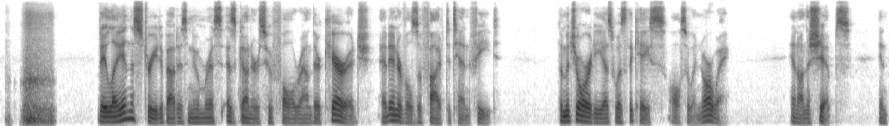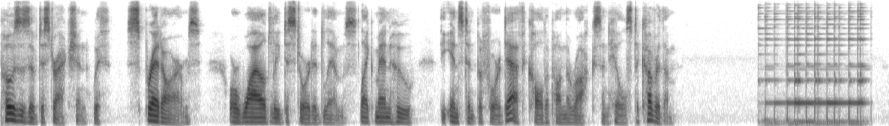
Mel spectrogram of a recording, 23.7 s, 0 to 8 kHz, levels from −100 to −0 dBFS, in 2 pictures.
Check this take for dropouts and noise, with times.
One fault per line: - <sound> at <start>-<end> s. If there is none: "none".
- breath at 0.1-0.8 s
- tap at 21.9-23.5 s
